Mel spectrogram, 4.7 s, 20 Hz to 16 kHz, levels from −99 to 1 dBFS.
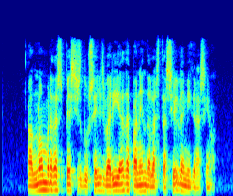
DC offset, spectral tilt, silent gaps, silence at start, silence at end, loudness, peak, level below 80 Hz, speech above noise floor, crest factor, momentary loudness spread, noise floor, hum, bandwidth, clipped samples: under 0.1%; -6.5 dB/octave; none; 0.55 s; 0.4 s; -18 LUFS; -2 dBFS; -58 dBFS; 48 dB; 16 dB; 11 LU; -66 dBFS; none; 7.8 kHz; under 0.1%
